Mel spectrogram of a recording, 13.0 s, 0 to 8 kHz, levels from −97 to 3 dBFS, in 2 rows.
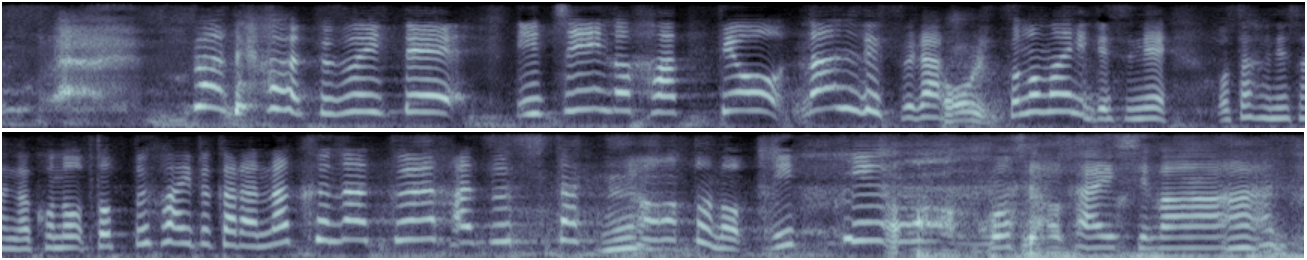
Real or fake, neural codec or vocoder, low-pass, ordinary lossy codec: fake; codec, 24 kHz, 1.2 kbps, DualCodec; 7.2 kHz; none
